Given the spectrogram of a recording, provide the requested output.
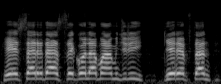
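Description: An actor playing a boisterous, bossy wedding-singer friend who takes over the wedding plans. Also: male voice, extremely high pitch, little pitch movement, clear, resonant tone, no echo, exaggerated voice. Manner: loud, bossy, cheerful.

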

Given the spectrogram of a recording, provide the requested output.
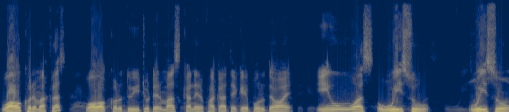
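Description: A man teaching correct pronunciation word by word, drawing out slow syllables and repeating each word. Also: fairly high pitch, fairly even intonation, a little mellow, smooth. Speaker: Quran recitation teacher.

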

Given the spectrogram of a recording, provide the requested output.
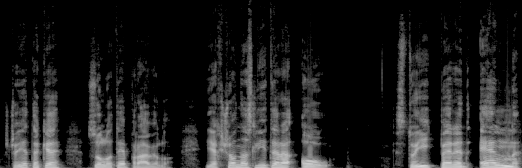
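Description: A man teaching English pronunciation, slowly drawing out example words as he explains rules. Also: mid-range voice, dry recording, clean studio sound. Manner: slow, drawn-out demonstration of example words.

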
